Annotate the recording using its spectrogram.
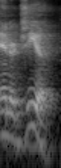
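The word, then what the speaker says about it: ἐνέργεια: word working there and the greek is pronounced energia which is where you get the word energy from all right which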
